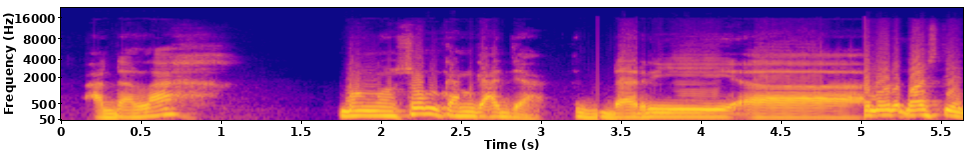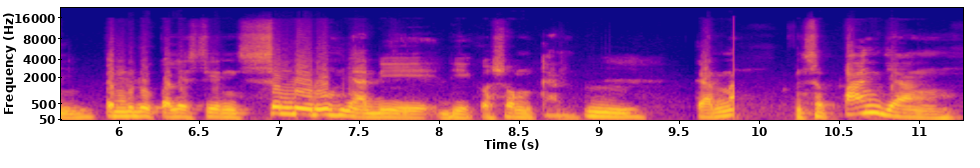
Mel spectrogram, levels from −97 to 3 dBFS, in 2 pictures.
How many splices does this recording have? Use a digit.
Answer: 3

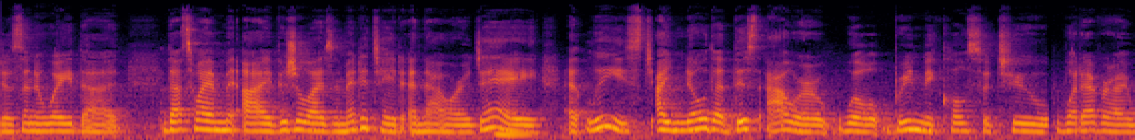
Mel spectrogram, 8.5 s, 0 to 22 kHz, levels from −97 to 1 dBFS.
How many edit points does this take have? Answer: 1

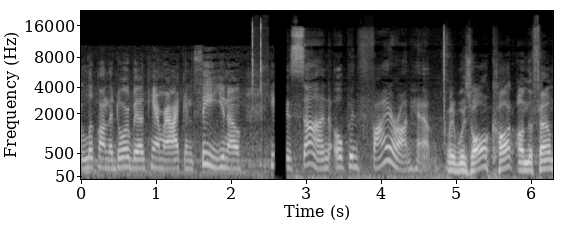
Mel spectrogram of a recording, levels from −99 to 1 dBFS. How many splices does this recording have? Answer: 1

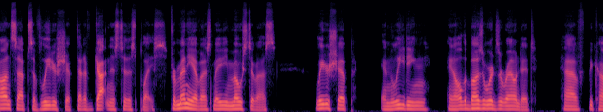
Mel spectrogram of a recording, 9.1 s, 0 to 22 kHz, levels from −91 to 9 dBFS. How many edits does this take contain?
1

